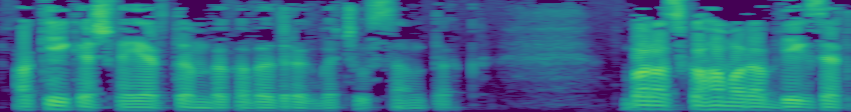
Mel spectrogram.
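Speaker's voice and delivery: usual speaking voice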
